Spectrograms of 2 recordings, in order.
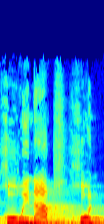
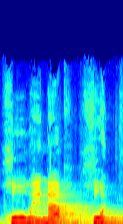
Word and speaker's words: Huwinak Hun: Se dice Huwinak Hun. Huwinak Hun.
